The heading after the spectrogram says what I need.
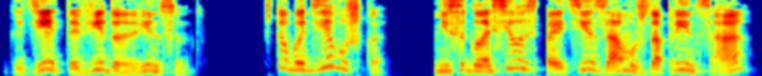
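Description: A woman reading an audiobook, voicing an easygoing young prince who talks in a lively, exclamatory way. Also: medium pitch, moderate pace, close to an everyday voice.

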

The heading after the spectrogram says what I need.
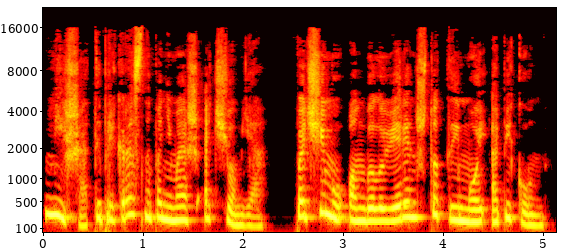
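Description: A woman reading aloud and voicing an angry, rebellious young woman who shouts indignantly in a storybook reading. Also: medium pitch, very animated, moderate pace, voice pushed up.

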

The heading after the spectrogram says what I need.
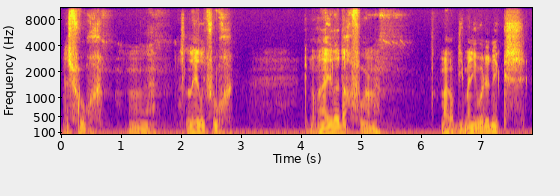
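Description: A man's voice: low-pitched, expressive, unhurried, pauses often, exaggerated voice. A man voicing a weary, wistful drinking man of about fifty who mumbles and rambles, humming to himself, in a read-aloud story.

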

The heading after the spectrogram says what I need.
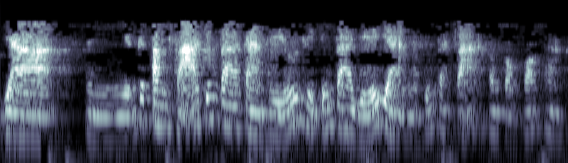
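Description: An older man, a monk, giving a dharma talk to a class in a halting, deliberate way that repeats phrases. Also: medium pitch. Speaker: monk teacher. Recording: distant, echoey, tinny lo-fi tape.

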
